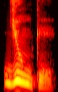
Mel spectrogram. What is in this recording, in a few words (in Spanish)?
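"YUNQUE", Spanish, female; mekanta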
